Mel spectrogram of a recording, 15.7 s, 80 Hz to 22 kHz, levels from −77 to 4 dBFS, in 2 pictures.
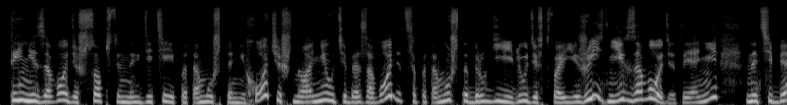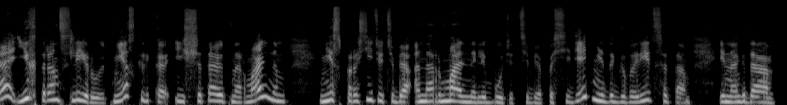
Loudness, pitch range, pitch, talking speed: -27 LUFS, 200-245 Hz, 225 Hz, 180 wpm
